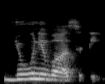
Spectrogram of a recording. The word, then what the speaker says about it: university: And university alla, because university starts with U but pronounce it university.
